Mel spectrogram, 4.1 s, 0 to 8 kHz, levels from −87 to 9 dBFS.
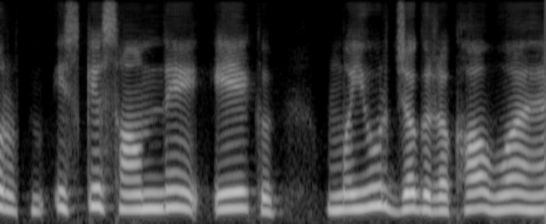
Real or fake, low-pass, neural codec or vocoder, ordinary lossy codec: fake; none; codec, 16 kHz, 0.7 kbps, FocalCodec; none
